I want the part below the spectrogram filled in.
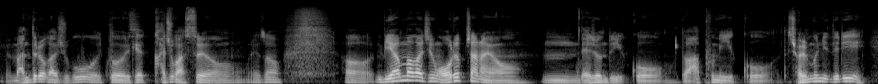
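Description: Rambling low-voiced male pastor. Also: lively intonation, normal speed, few pauses, dry recording. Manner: rambling, many fillers and repeated words. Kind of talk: casual podcast chat.

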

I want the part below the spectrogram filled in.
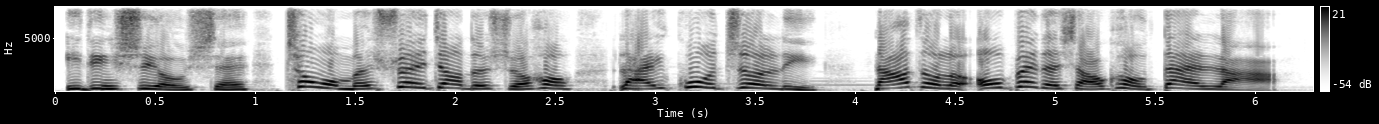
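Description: Woman as a brash curious young girl, high and loud. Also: measured pace, no room sound. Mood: excited. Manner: loud, excitable and exclaiming. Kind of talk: storybook reading.

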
